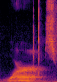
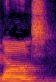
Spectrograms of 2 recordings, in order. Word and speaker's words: Worms: Now, in English, you say worms. Nobody in German is going to correct you because they know that you don't know how to say it. But it's actually Worms, all right?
